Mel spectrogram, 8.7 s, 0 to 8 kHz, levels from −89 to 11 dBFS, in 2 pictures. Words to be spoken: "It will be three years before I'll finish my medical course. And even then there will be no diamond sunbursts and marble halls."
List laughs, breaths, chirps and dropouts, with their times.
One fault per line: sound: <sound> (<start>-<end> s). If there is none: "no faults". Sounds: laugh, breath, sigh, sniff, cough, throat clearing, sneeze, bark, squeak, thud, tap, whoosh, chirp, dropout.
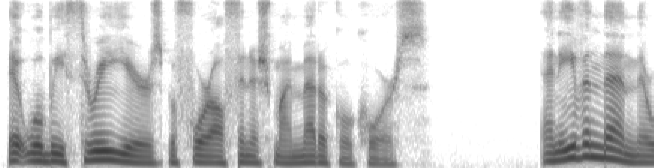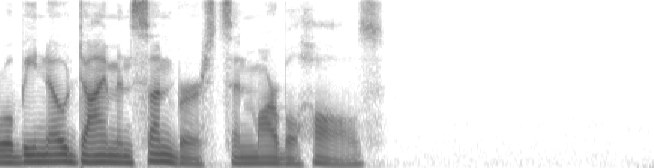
no faults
